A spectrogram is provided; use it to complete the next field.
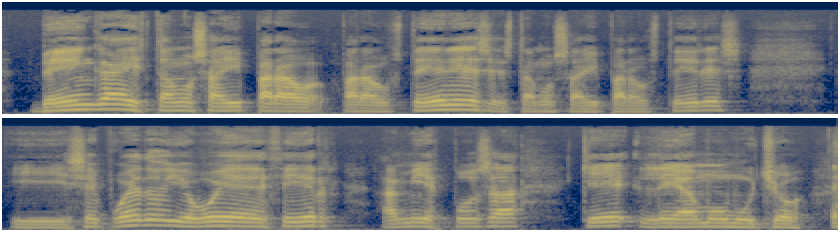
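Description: With a Brazilian accent, a man speaks at a fairly high pitch and a moderate pace. His tone is dark and mellow, with ordinary pitch variation. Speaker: graduate student and commission member. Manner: halting.

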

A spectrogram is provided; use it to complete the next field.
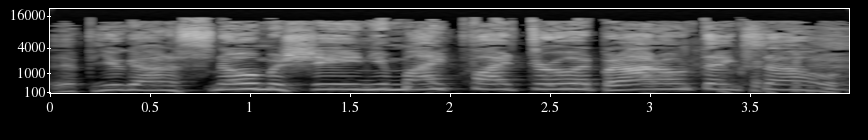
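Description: A man puts on a character voice, high in pitch. He keeps a moderate pace and fairly even intonation. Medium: game stream. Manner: blunt, commanding.

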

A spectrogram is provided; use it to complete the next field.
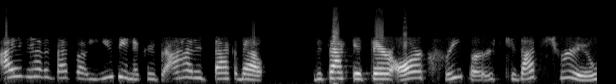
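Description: Recorded dry and close with no echo, a woman speaks at a moderate pace with lively intonation and big swings in loudness. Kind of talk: casual chat.

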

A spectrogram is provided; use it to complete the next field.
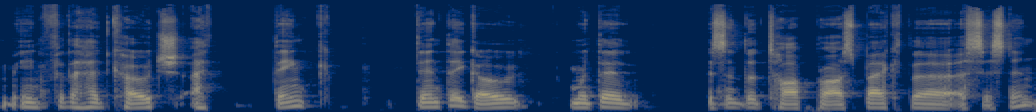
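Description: A man's medium pitch at a moderate pace, fairly even intonation, long, frequent pauses, and a dry, close sound with no echo. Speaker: radio host. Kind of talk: casual sports chat. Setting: campus radio studio.

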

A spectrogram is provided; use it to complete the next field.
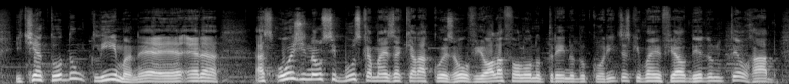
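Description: A plain, everyday voice, delivered with lively intonation. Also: man, fairly high pitch for a man, moderate pace. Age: 30s. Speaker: football podcast host. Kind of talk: casual chat.

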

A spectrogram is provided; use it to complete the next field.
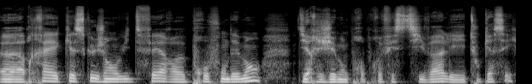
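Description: A man with a plain, everyday voice speaks at a moderate pace and medium pitch, keeping his intonation fairly even. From Maine-et-Loire, western France. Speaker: concert organiser. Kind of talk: radio interview.

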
